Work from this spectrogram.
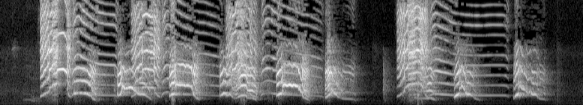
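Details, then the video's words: Singing Shiba Inu pet dog indoors: loud, shrill, quavering howls strung together, each note sliding up then down, in two runs split by a short silence. "My Shiba inu dog singing"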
